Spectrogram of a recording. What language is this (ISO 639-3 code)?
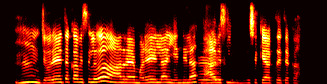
kan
